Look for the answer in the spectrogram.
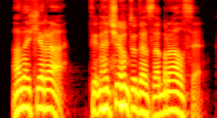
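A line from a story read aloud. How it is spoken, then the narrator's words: Scoffing grunt. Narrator (Russian): хмыкнул узбек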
